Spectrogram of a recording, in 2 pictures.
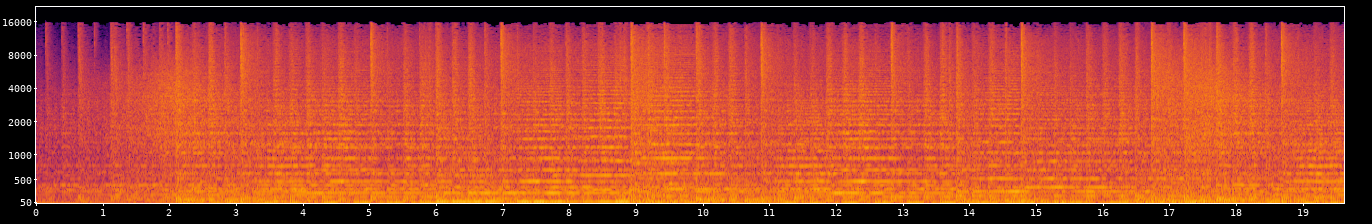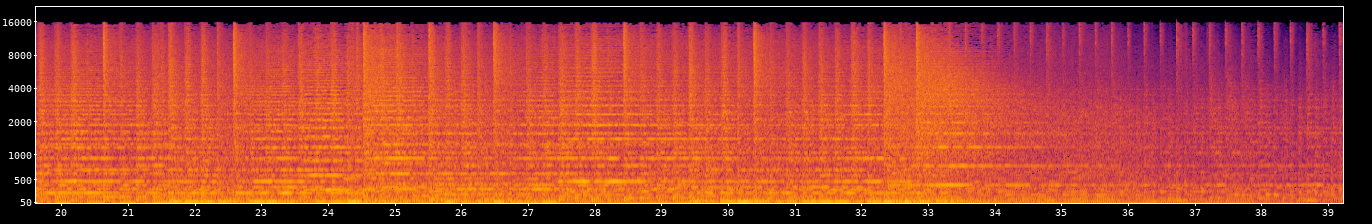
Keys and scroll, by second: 3.6 super+=, 3.8 space, 13.9 `, 14.2 super+=, 14.4 space, 22.4 super+-, 22.9 super+=, 23.2 space, 28.4 super+=, 28.6 space, 30.6 `.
